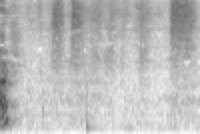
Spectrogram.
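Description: A pen scratching on paper in short strokes as a formula is written, with a brief rustle of the paper sheet near the end.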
